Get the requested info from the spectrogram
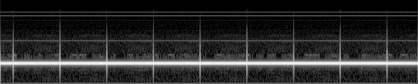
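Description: Censor bleep: a single loud, steady pure-tone beep held unbroken for several seconds, masking a word, with faint regular clicks about twice a second.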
